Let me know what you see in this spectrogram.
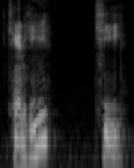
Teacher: So the h in he also disappears. So again can he becomes simply key.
